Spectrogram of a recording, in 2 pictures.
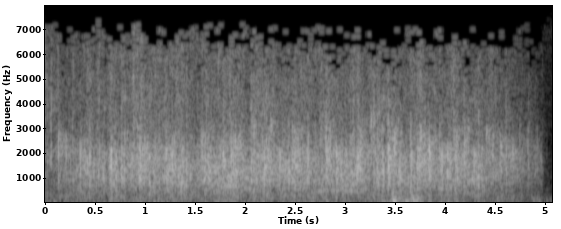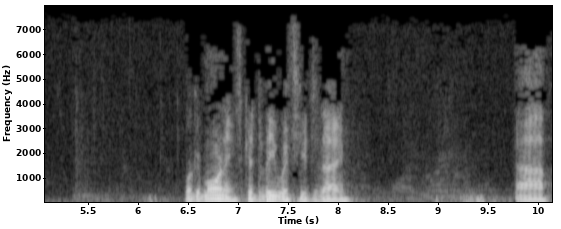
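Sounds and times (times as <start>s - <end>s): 
audience applause: 0.0s - 5.0s
speech: 6.5s - 8.2s, 9.8s - 10.1s.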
